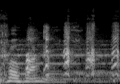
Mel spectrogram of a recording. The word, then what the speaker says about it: marijuana: Marijuana. Because the J's for Americans back then, they didn't know the J made the huh sound.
